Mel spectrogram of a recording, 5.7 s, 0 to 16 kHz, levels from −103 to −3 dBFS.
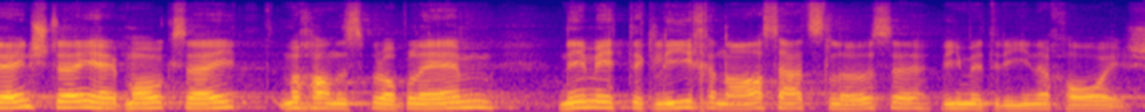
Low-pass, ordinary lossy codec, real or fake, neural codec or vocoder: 14.4 kHz; none; real; none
